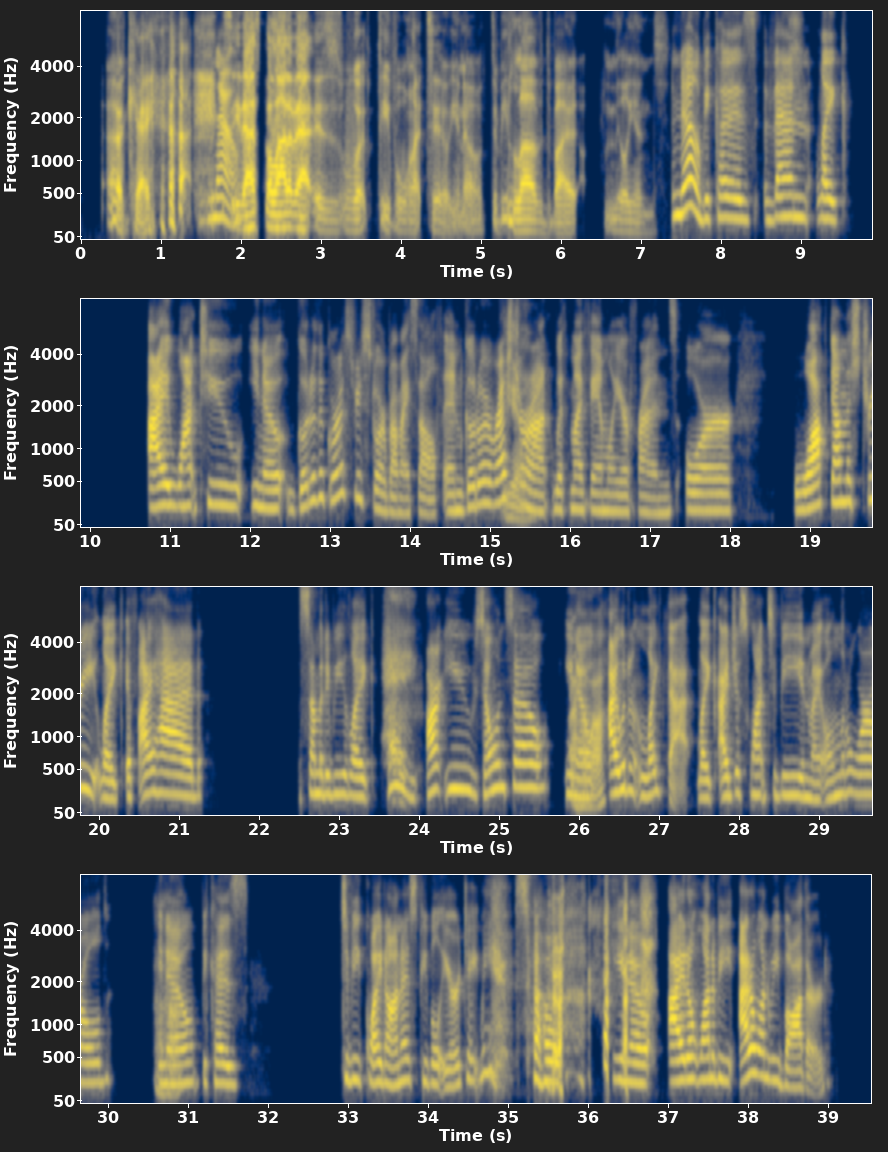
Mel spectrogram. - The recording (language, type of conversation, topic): English, unstructured, How does where you live affect your sense of identity and happiness?
- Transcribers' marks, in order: laughing while speaking: "Okay"; laugh; laughing while speaking: "me, so"; laugh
